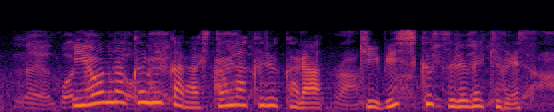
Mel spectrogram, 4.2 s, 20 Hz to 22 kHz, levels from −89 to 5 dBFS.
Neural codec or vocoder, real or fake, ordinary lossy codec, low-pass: codec, 16 kHz, 8 kbps, FunCodec, trained on Chinese and English, 25 frames a second; fake; none; 7.2 kHz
